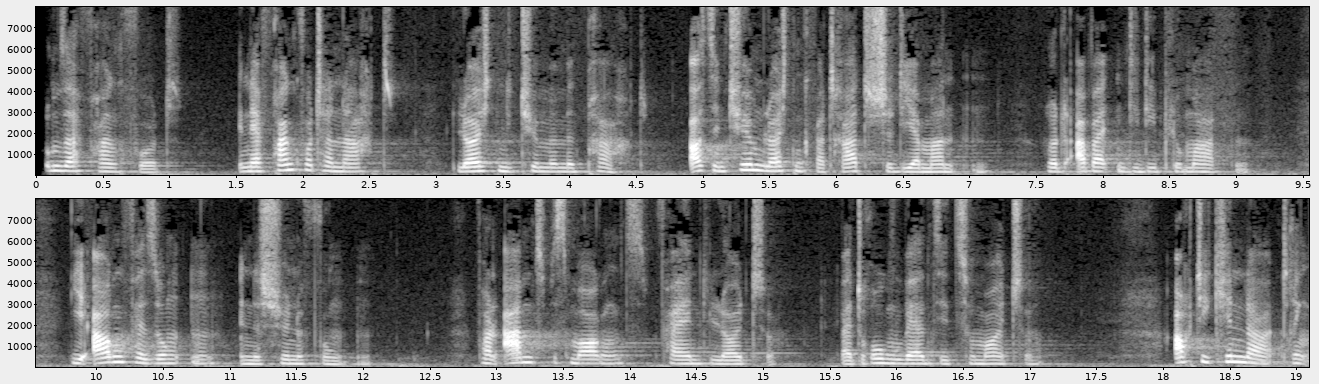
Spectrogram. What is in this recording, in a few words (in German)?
Audio Gedicht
